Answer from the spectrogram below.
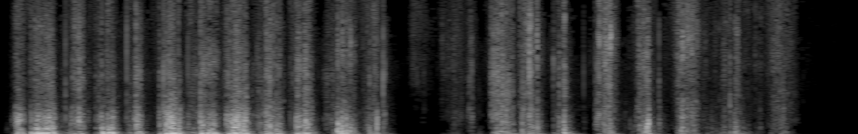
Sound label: foley paper sheet cut with knife; zapsplat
